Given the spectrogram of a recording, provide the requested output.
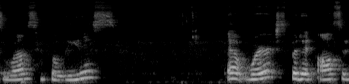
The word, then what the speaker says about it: Hippolytus: So the problem with this is that researching it, Hippolyte in English is Hippolytus, which is 4 syllables.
